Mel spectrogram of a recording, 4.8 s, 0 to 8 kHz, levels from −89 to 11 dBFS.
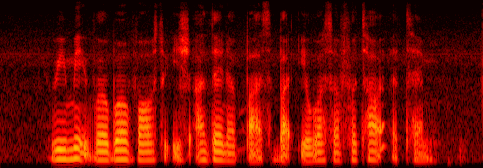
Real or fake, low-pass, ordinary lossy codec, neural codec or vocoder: real; none; none; none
